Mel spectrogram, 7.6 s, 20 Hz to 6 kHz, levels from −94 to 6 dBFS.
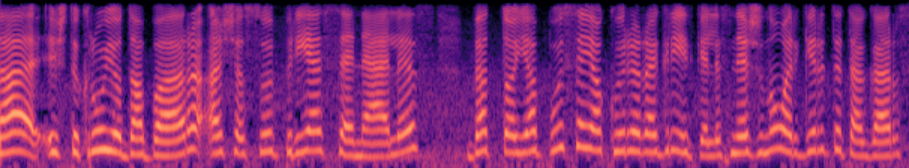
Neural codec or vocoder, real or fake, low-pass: none; real; 5.4 kHz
